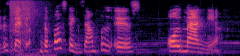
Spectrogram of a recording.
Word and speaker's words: Allemagne: The first example is Allemagne. Allemagne, right? The GNE is where I'm pronouncing the near, right?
